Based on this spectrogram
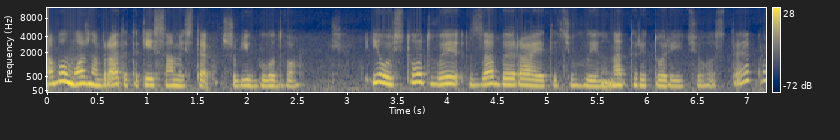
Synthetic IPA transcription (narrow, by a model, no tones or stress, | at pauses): ɐbɔmɔʒnɐbɾʔɑt̪ɪt̪ɐkɪjsɑmɪjst̪ɛkʃt͡ʃɔbjiɣbʊlˠɔd̪ʋɑ | iɔsʲt̪ut̪ʋɪzɐbɪɾʔɑjet̪et͡sʲuɦlˠɪnʊnɐt̪eɾɪt̪ɔɾʲijit͡sʲɔɦɔst̪ɛkʊ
